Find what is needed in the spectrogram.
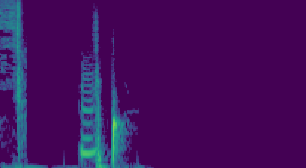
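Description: Cartoon-style plop sound effect: two quick pitched pops about half a second in, the second sharper and louder.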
